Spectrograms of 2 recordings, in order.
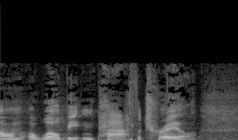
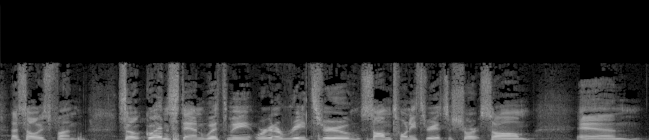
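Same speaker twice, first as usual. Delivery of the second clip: normal talking voice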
